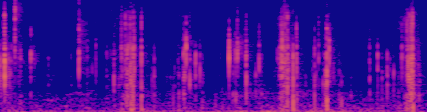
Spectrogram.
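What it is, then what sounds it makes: Plastic zip bag of kinetic sand (crinkling). A clear zip-lock plastic bag full of pink kinetic sand is pressed and rubbed with the thumb and fingertips, so the bag crinkles. Quiet, bright crackly crinkles and soft crunches come in quick, irregular bursts with very short decay throughout.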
